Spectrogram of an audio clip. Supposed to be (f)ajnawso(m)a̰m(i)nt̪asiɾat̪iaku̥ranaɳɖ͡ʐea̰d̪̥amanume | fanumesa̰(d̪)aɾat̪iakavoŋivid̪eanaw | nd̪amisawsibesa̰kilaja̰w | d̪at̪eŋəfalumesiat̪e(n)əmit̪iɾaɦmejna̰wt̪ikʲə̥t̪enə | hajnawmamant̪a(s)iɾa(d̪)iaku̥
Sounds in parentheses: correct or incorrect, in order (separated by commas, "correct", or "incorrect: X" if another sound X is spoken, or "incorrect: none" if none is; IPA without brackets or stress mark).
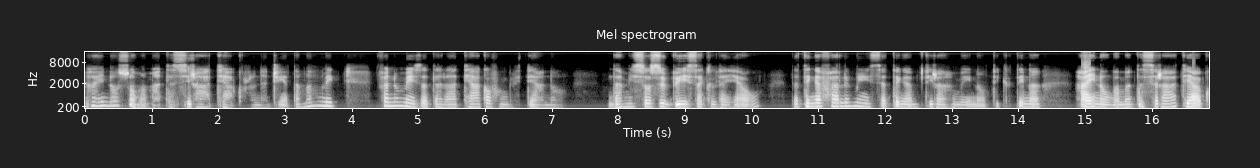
incorrect: h, correct, incorrect: a, correct, incorrect: ŋ, correct, incorrect: t̪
